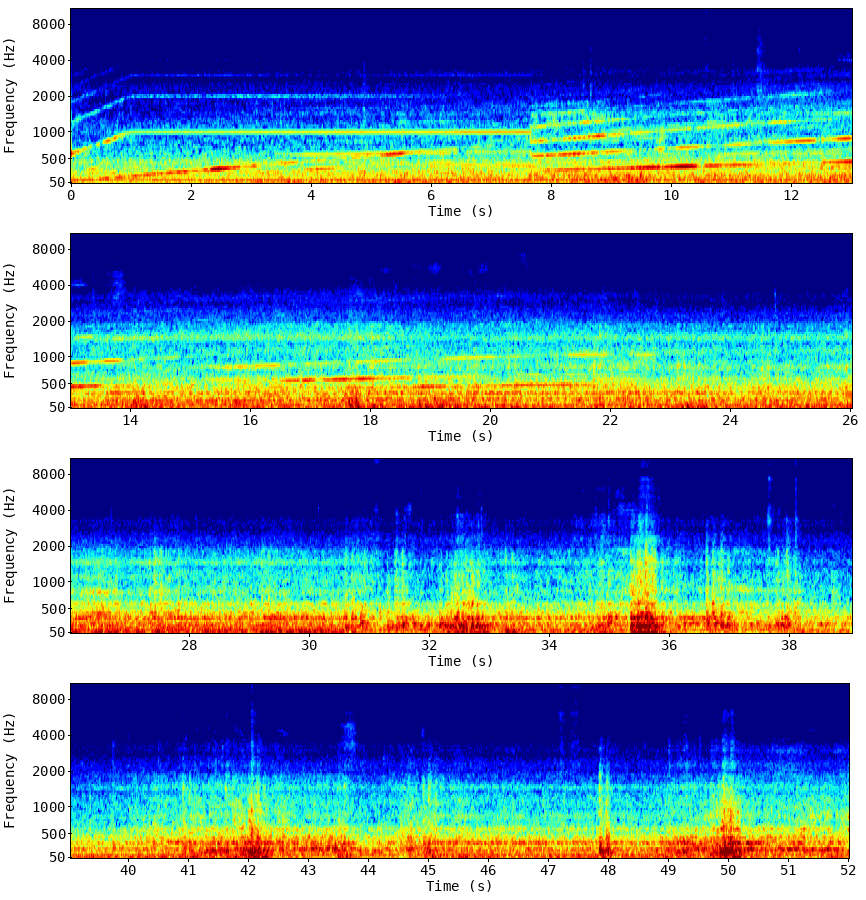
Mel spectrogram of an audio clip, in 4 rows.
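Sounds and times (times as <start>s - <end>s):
train wheels rumbling on rails: 6.2s - 52.0s
train clunks: 34.5s - 38.9s, 39.6s - 45.3s, 47.4s - 52.0s.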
